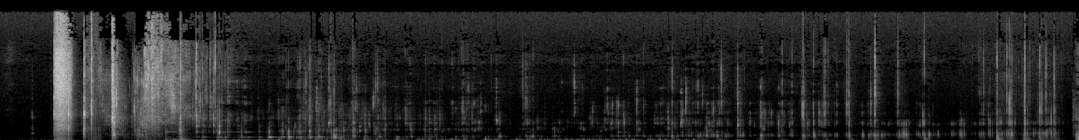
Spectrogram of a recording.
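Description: A can of Guinness beer with a widget cartridge inside cracks open with a sharp pop and a burst of hiss, followed by several seconds of crackling, fizzing foam and dribbling liquid. No one speaks.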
